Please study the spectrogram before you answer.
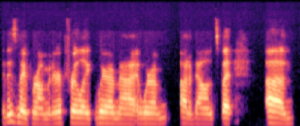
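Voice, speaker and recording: A woman's voice: lowish voice, flat delivery, fast, no echo, muffled recording. A woman co-hosting a podcast in casual chat, rambling with lots of "like" fillers. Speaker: podcast co-host.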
